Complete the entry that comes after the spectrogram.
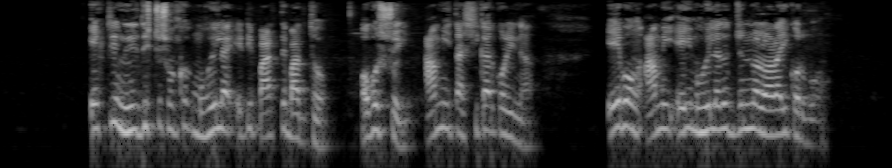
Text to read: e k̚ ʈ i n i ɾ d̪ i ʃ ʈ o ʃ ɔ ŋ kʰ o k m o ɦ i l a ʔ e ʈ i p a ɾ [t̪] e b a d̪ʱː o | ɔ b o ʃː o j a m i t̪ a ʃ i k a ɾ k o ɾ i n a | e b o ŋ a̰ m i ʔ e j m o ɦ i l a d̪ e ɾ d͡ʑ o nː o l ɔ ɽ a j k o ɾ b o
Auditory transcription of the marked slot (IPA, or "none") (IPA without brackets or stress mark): t̪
